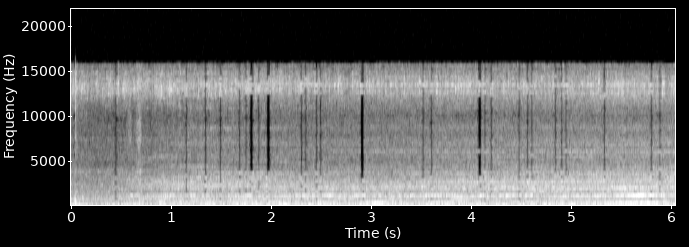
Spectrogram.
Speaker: beautiful sounds like it's working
